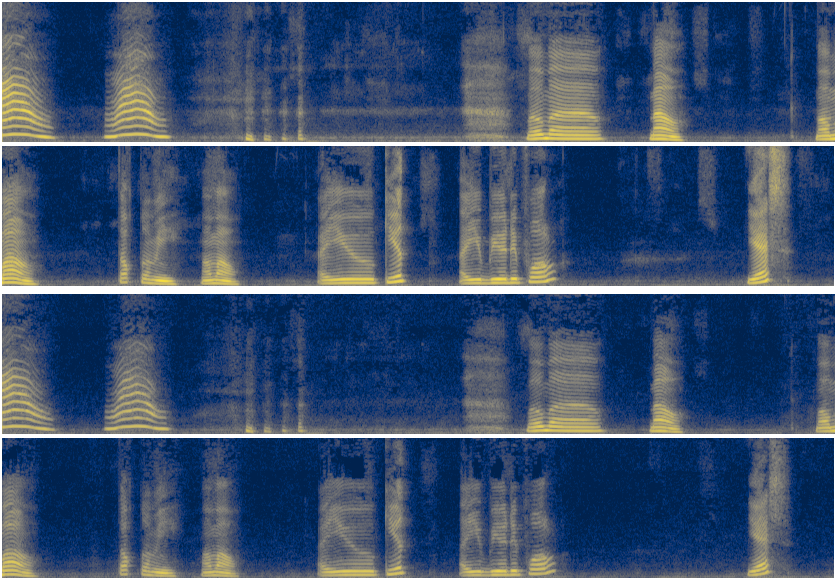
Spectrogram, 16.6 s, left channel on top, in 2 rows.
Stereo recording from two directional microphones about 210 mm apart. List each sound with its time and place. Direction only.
0.0 s cat: 35° left (ahead or behind)
1.0 s babbling: 35° left (ahead or behind)
4.6 s gasp: 35° left (ahead or behind)
6.4 s speech: 35° left (ahead or behind)
7.9 s a woman's voice: 45° left (ahead or behind)
15.8 s a woman's voice: 45° left (ahead or behind)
